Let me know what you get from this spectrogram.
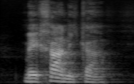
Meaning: mechanics
- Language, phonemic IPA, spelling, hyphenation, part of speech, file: Dutch, /ˌmeːˈxaː.ni.kaː/, mechanica, me‧cha‧ni‧ca, noun, Nl-mechanica.ogg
